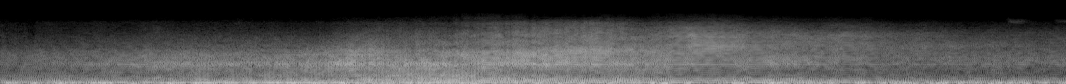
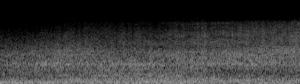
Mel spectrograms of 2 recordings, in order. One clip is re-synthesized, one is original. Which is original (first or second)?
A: second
